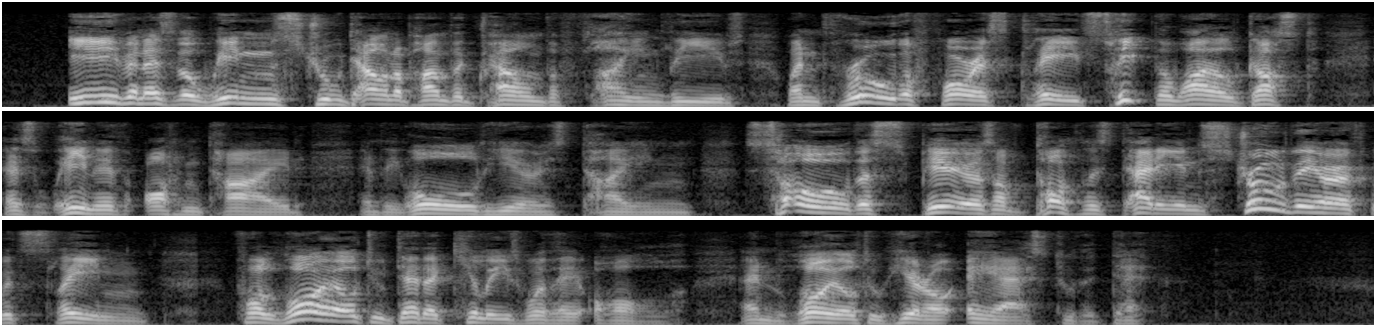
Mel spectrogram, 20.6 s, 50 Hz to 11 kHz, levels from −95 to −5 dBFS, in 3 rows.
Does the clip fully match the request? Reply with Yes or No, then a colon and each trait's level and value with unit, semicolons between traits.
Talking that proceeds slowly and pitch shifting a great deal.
No: average, 170 wpm; wide, 5.9 semitones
